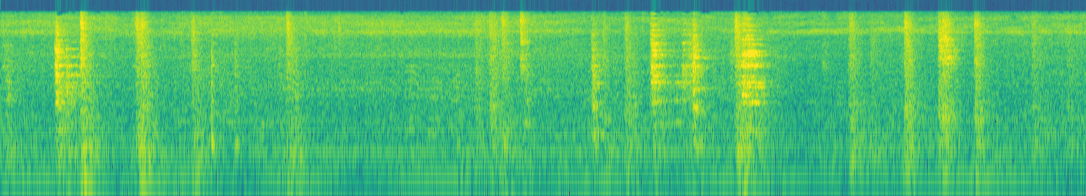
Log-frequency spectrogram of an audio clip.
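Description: Handheld kitchen blowtorch hissing as it caramelises sugar on crème brûlée ramekins, with scattered light clinks and knocks of ramekins and utensils over a steady low hum.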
